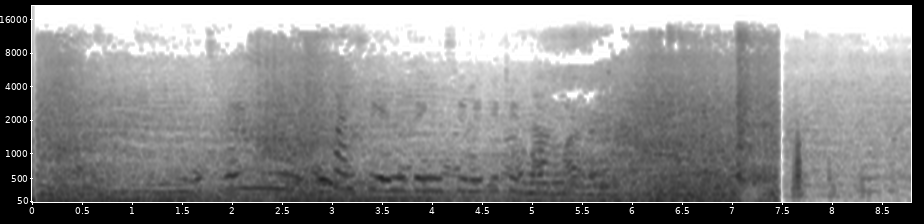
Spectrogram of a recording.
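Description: Road noise heard from inside a moving car on a wet road: a steady rush of tyre hiss and wind, with indistinct voices over it. It cuts off suddenly near the end.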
